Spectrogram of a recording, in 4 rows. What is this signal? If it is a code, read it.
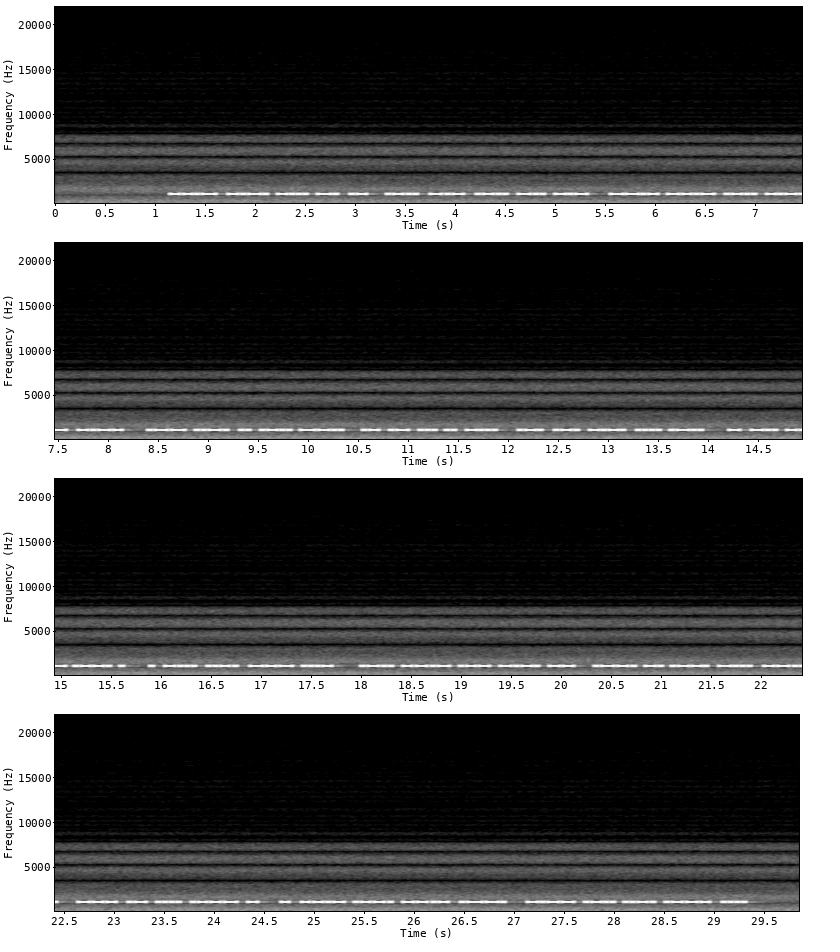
Morse code, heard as a keyed tone, hand-sent with a bug key, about 36 wpm, 1140 Hz. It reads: QCBNA LKLDK QQLYY WFILZ AASIB RRCHL TDMPE EBFOV LQWCM PNPBZ OAHJT TQPQP YLFJH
